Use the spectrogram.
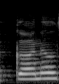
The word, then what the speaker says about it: colonel: L it's Colonel so this is how you pronounce this word let's look at an example the colonel said the situation is under control so note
